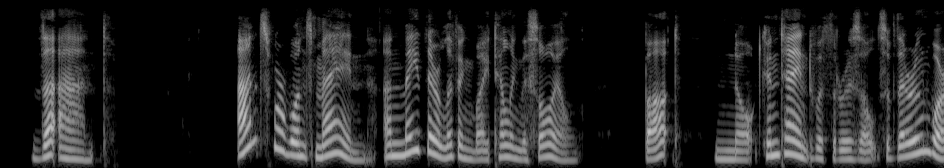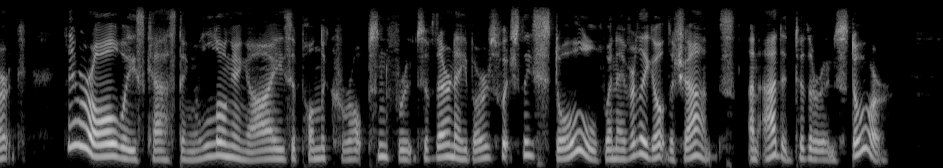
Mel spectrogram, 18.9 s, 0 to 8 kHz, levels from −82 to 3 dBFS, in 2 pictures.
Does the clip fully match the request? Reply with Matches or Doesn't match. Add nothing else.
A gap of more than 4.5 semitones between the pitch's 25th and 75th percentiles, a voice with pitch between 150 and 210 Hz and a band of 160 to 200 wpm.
Matches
